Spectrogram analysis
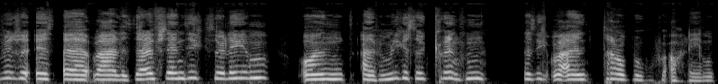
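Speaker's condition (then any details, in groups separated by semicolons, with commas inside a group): Down syndrome; trisomy 21, three copies of chromosome 21, genetic anomaly; 24 years old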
